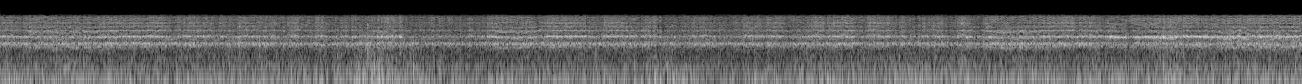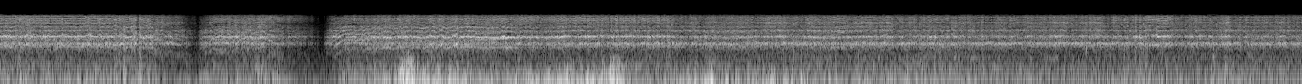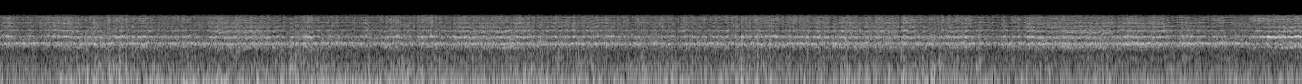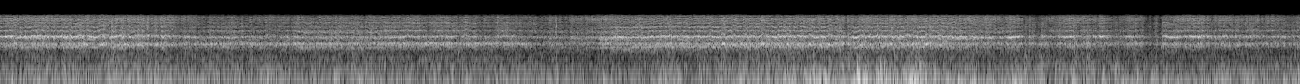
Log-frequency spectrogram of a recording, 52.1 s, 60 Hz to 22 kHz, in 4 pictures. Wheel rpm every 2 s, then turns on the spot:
220, 230, 230, 230, 230, 220, 200, 130, 120, 220, 220, 230, 240, 230, 230, 230, 230, 220, 220, 220, 220, 220, 210, 190, 210, 230.
none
